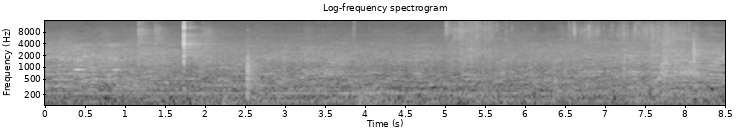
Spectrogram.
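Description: Light rustling of stems and dried grasses as a large bouquet is handled, with a sharp click a little under two seconds in and a softer click shortly after.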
